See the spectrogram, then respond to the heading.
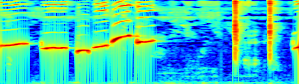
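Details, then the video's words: White-rumped shama hen giving her male-stimulating call: a quick phrase of six pure whistles falling then rising, followed by two sharp clicks and the start of another whistle. "MURAI BETINA GACOR PENGUNDANG Emosi murai jantan"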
